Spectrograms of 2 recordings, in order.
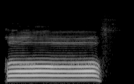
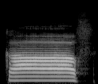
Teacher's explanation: কফকে মুখ গোল করে পড়তে হবে কফ আর কাফকে মুখ লম্বা করে পড়তে হবে কাফ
